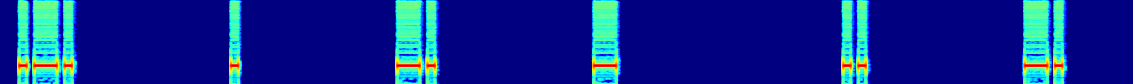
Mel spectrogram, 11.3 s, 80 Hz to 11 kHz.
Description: Morse code, heard as a keyed tone, about 16 wpm, spaced as for 5 wpm, 800 Hz. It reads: RENT IN
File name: CW Code Groups @5WPM / Technical Subjects / XC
